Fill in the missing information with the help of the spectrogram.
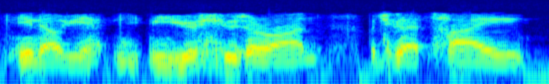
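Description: A man's voice: on the low side, fairly even intonation, a little fast, a little hiss or hum. A man on the phone rambling insistently through a long explanation, getting flustered when he is not being listened to. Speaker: phone-in guest. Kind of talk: comedic phone conversation. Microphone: telephone. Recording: tinny phone line with faint music.

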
